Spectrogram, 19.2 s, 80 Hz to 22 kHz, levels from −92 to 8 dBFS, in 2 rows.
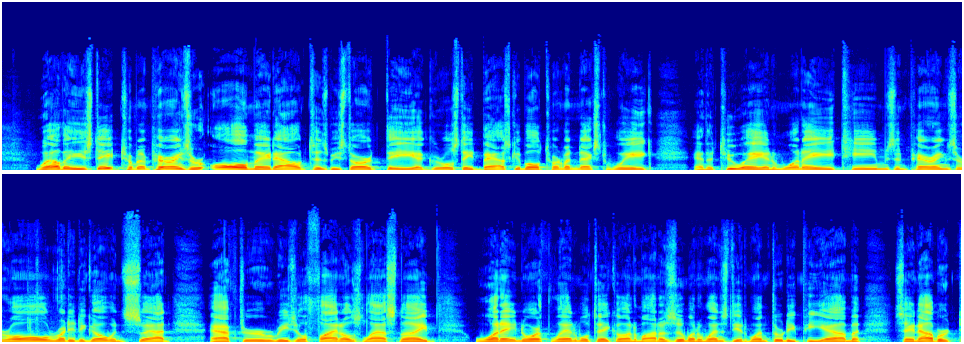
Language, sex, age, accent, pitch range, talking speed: English, male, 50-69, American, 115-140 Hz, 170 wpm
